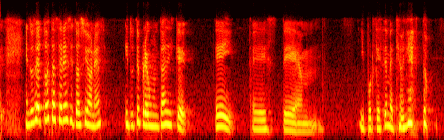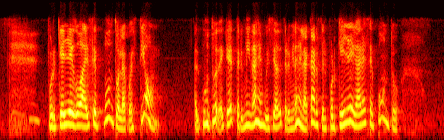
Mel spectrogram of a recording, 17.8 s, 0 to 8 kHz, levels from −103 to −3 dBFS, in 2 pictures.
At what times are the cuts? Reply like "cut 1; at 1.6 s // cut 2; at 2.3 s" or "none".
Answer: none

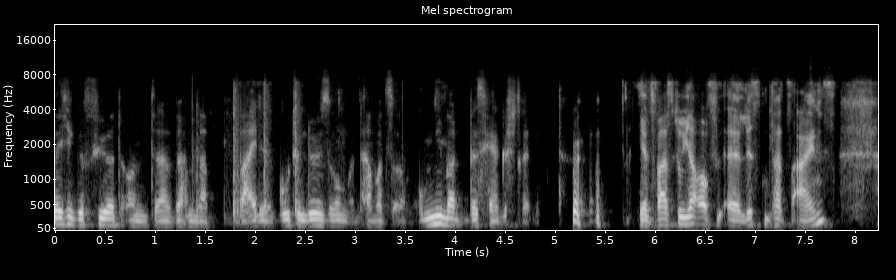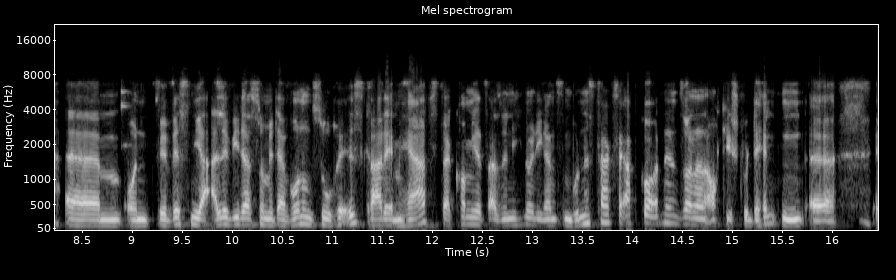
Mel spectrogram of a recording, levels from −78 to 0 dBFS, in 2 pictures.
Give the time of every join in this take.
none

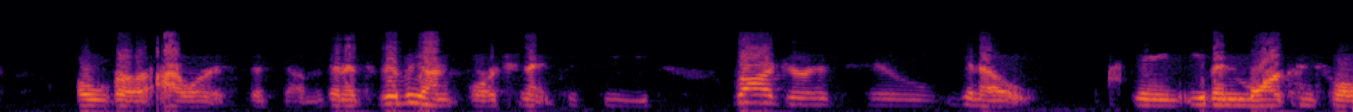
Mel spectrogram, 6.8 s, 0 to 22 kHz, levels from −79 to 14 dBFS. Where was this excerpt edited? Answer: cut 1; at 5.6 s

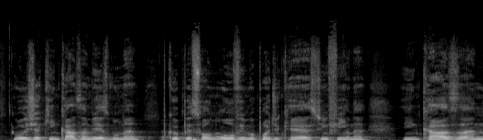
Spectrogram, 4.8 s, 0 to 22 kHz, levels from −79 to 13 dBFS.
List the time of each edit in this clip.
cut 1; at 1.6 s // cut 2; at 3.4 s

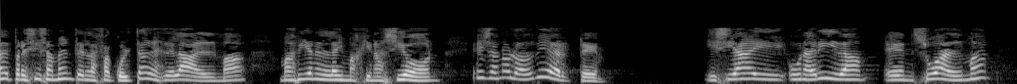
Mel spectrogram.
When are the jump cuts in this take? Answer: cut 1; at 7.0 s // cut 2; at 8.8 s

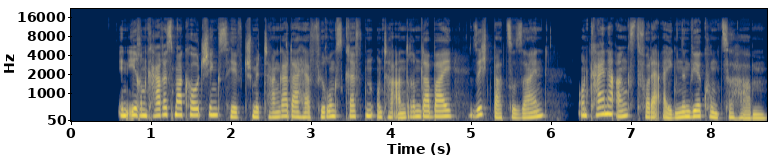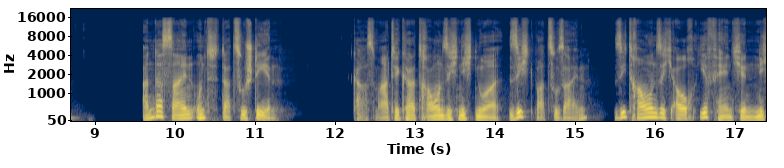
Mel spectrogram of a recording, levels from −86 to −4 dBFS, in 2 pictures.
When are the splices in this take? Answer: cut 1; at 5.0 s

